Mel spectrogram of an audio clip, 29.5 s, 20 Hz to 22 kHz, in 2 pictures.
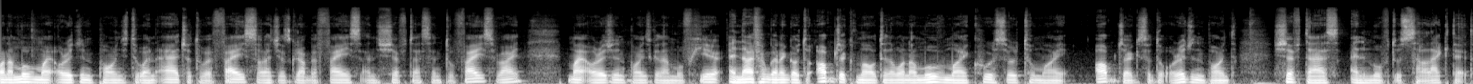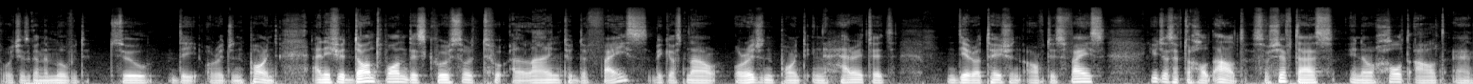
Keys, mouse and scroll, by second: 0.3 shift+s, 0.9 shift+s, 2.3 Tab, 2.9 click, 3.8 shift+s, 4.4 shift+s, 5.1 middle click, 5.5 middle click, 7.3 Tab, 8.0 shift+middle click, 8.6 shift+middle click, 12.5 shift+s, 13.1 shift+s, 18.2 shift+s, 18.8 shift+s, 21.0-21.4 middle drag, 25.4 middle click, 26.0 middle click, 27.4 shift+s.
